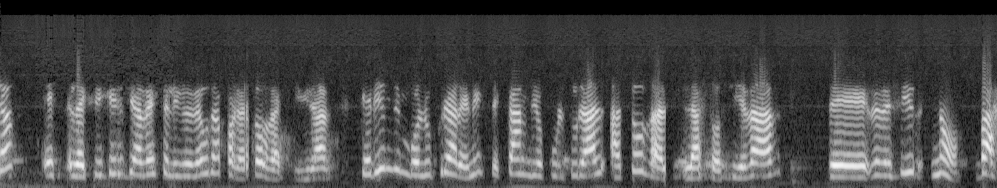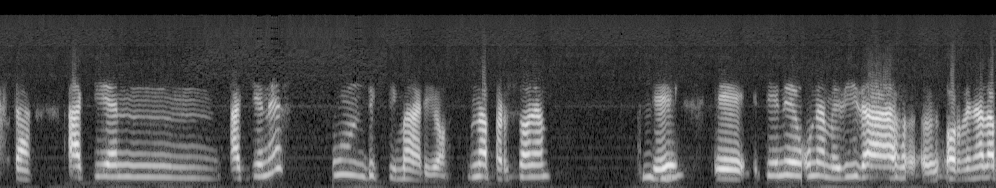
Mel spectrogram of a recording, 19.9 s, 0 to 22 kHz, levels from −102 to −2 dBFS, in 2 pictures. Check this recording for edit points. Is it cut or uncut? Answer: cut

